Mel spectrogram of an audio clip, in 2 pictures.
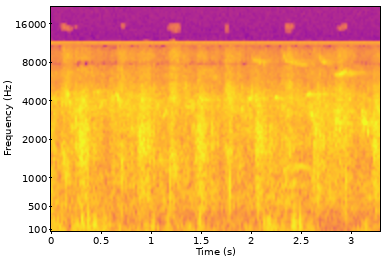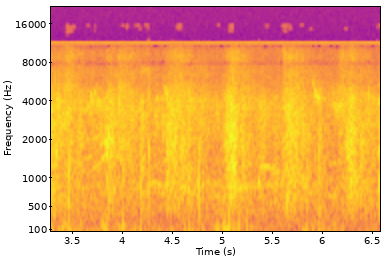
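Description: Footsteps of someone walking across a grass lawn, about two steps a second.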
